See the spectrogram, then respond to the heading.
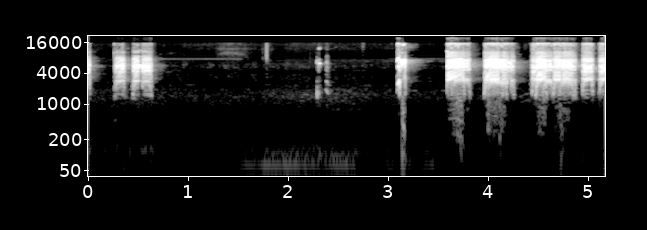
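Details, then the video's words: Black francolin of the Sindhi type, 16 March 2023, gives raspy broadband notes: a quick pair, a long gap with faint clicks, then a rapid rasping run of about five harsh syllables. "Kala Teetar ki Awaz"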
